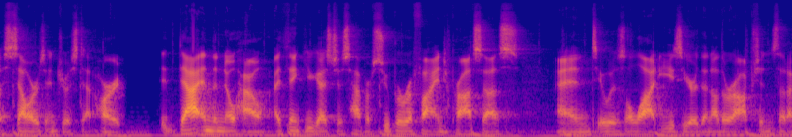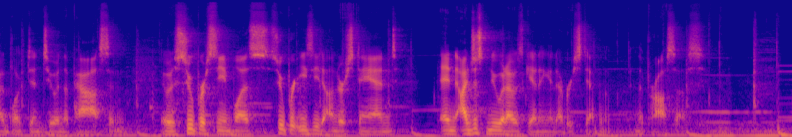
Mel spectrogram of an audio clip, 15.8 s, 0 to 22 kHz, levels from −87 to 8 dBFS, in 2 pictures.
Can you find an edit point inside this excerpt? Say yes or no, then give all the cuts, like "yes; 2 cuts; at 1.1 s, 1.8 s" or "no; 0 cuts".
no; 0 cuts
